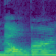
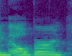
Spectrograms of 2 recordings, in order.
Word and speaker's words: Melbourne: They don't really pronunciate the R very much. And then Melbourne is, well, some people say Melbourne. I think from hearing them say it, it's more of a Melbourne kind of thing.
